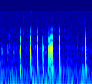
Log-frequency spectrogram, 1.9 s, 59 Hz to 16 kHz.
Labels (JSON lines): {"label": "biophony, knock croak", "recorder": "SoundTrap 300"}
